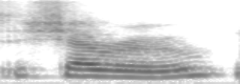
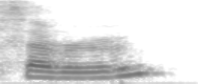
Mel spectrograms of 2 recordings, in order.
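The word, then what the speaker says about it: Sheru: And he's like, well, now this is my name, even though it was Sharu, not Saru.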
